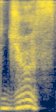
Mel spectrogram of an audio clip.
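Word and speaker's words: Jüs'd: It's juus with the German umlad. So, it's juiced.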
